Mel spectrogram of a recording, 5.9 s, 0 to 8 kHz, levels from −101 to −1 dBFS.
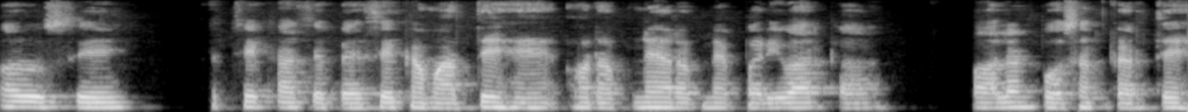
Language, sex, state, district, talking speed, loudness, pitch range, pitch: Hindi, male, Bihar, Lakhisarai, 160 wpm, -18 LUFS, 130-135 Hz, 130 Hz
